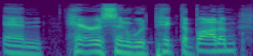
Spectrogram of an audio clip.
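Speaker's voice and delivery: ordinary delivery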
